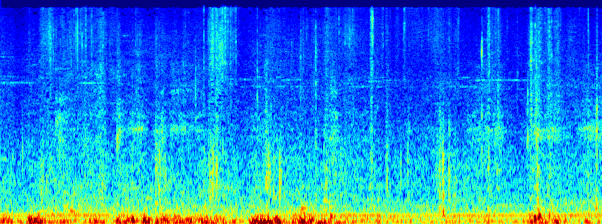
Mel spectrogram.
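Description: Footsteps on dry dirt ground: a run of soft, irregular thuds over a low rumble.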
